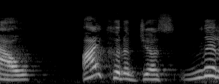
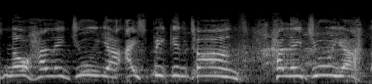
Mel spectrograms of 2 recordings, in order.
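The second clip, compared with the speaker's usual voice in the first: put-on loud, high, ecstatic Spanish-accented cry; jubilant Spanish accent; 10 semitones higher, 6 dB louder than usual. Maria now speaking in tongues, jubilant Spanish accent. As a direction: shout it joyfully in a mock Spanish accent. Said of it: "She was Spanish".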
